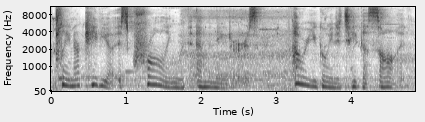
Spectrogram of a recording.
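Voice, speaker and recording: Game heroine, played by a woman: confident young hacker, challenging and measured, echoing hall sound, music underneath. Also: mid-range voice, expressive, close to an everyday voice. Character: cool, defiant young female hacker, confident under threat. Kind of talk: dramatic video game voice acting. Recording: echoey reverberant space, music underneath.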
